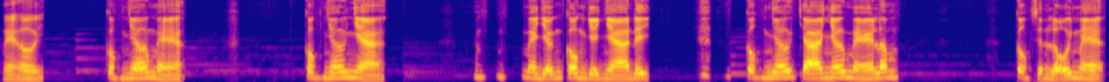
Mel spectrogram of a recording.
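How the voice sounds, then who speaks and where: A man's voice: sits high, takes it slowly, gravelly, long pauses, dark tone, clean tone, no room sound, faint music behind, pitched above the performer's own voice, full character voice. A man voicing a homesick little girl who pleads tearfully with her mother in a ghost story audiobook. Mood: pleading, tearful. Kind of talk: audiobook character voice.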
